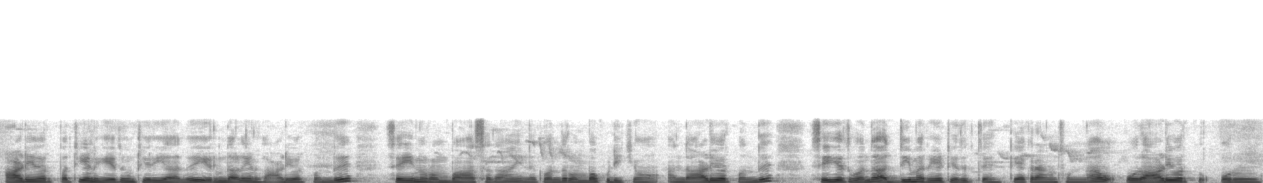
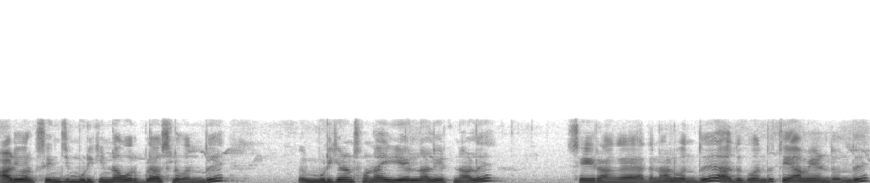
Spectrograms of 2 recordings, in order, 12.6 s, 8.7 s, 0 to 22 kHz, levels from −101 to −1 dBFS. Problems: none marked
